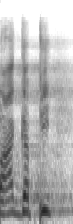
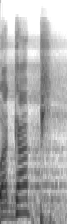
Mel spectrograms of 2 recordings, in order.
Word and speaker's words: ágape: definir amor o ágape muito comumente traduzido foi pronunciado como a gap mas é o ágape que é o amor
